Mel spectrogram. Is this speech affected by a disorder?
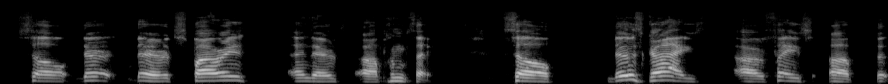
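Yes: cerebral palsy.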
